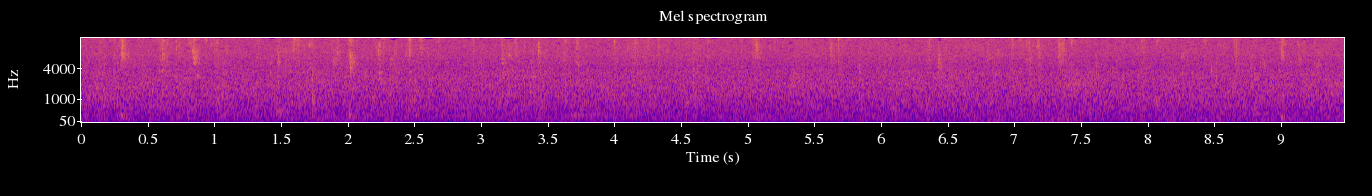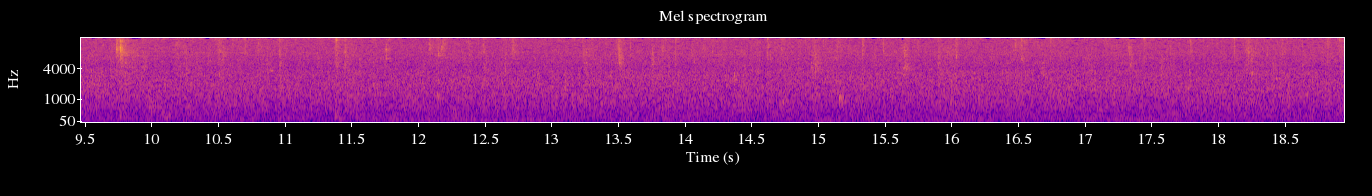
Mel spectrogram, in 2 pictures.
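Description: Rushing streams roar down slopes.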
